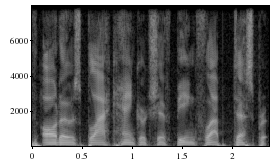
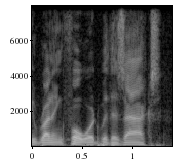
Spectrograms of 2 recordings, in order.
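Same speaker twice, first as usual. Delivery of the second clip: ordinary delivery, nothing marked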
